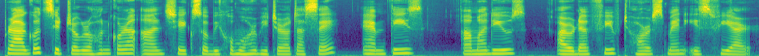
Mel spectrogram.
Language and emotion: Assamese, neutral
